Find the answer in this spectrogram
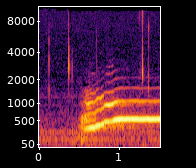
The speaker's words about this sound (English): I think we needed a howl there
